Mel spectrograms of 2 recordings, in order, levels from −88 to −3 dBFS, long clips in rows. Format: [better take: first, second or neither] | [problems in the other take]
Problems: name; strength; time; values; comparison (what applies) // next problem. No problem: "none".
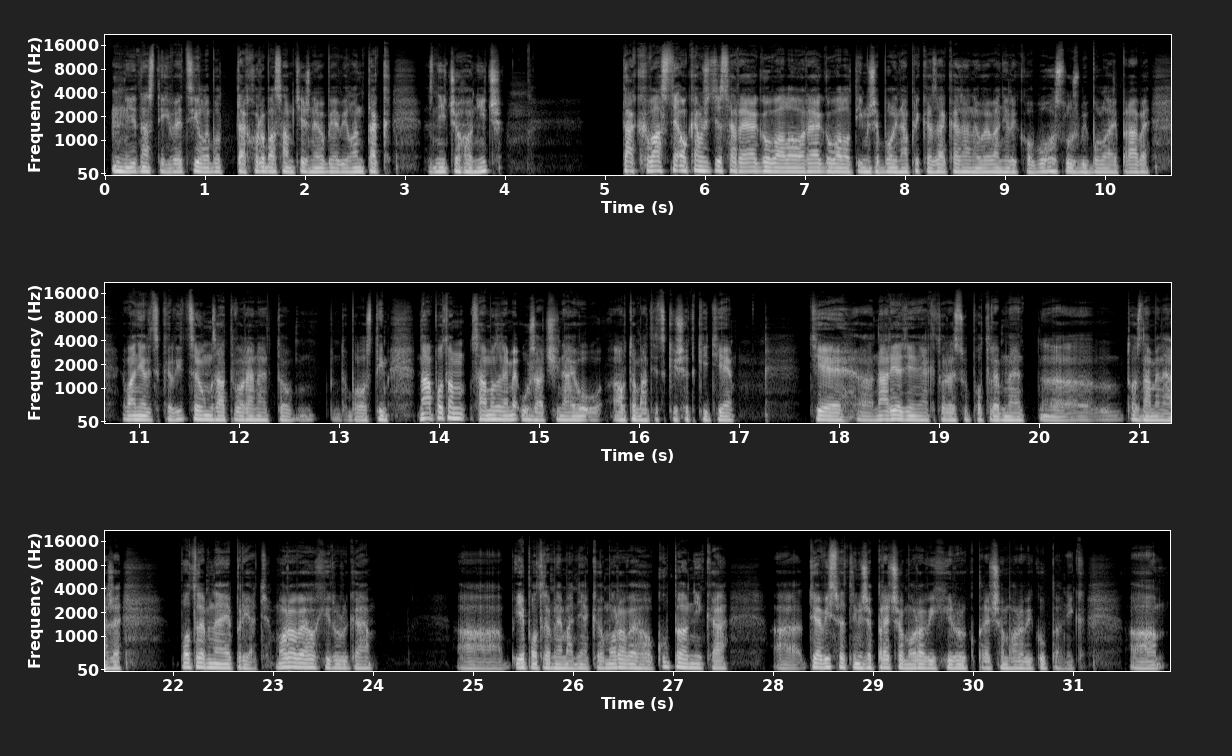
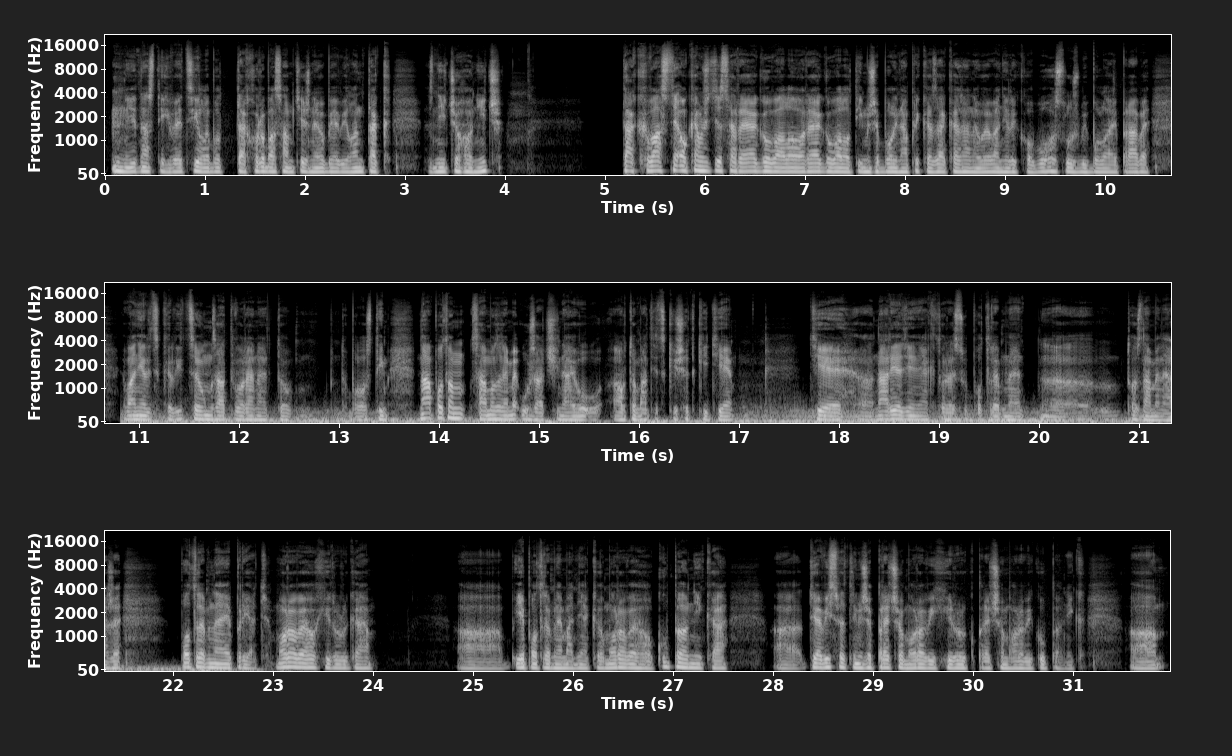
first | low rumble; faint; from 11 to 23 s; 20 dB below the speech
